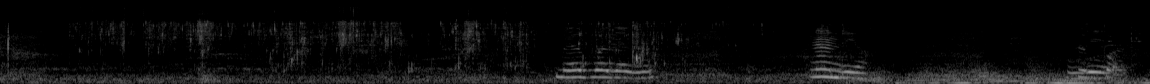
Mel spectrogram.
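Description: Water trickles and splashes steadily, close by, onto a potted lemon plant while a person talks over it.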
